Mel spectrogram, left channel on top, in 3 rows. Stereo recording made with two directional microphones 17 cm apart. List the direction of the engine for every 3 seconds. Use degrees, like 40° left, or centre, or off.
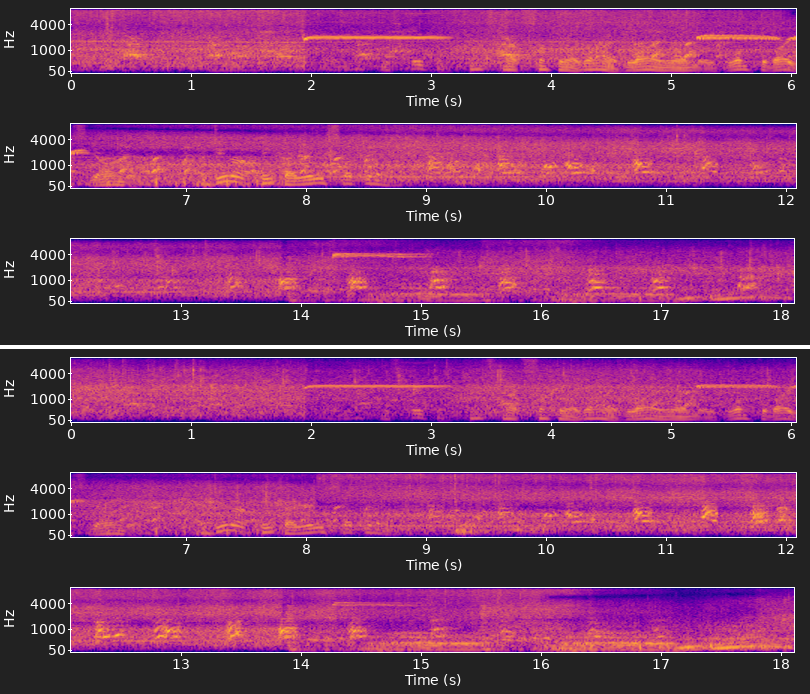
50° left, 50° left, 30° left, 10° left, 20° right, 40° right.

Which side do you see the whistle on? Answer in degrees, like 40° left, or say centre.
60° left.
